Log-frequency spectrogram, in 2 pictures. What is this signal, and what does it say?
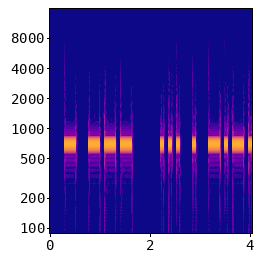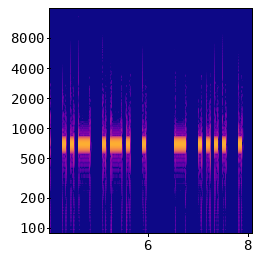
Morse code, heard as a keyed tone, about 15 wpm, 700 Hz. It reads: TO SECURE THE
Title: Sentences from Top 1200 Words 15wpm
